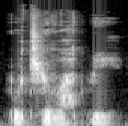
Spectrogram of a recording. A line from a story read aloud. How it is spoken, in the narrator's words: Will asks, barely a whisper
